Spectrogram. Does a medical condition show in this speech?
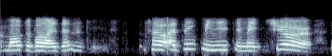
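Yes: cerebral palsy.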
